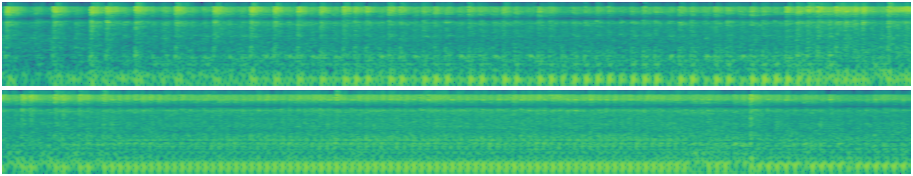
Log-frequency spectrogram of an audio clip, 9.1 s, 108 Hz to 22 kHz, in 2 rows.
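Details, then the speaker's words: 12 hp MTD garden tractor engine, sometimes slow to start: cranks, catches and settles into a steady even single-cylinder putter about three beats a second; normal idle. "This is the little 12 horsepower MTV right now that's starting. Takes a while sometimes,"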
